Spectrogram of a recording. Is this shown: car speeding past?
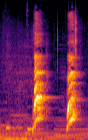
no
